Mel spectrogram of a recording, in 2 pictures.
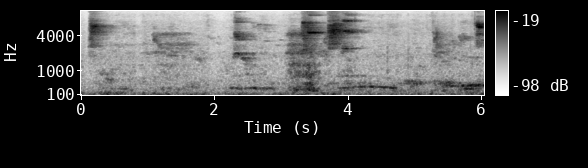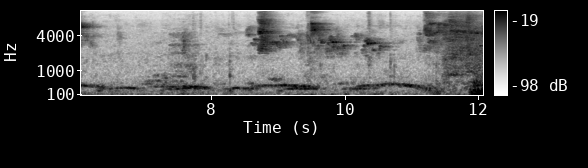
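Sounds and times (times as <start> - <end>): small birds chirping: 0.0 - 12.0
doves cooing: 2.3 - 12.0.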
